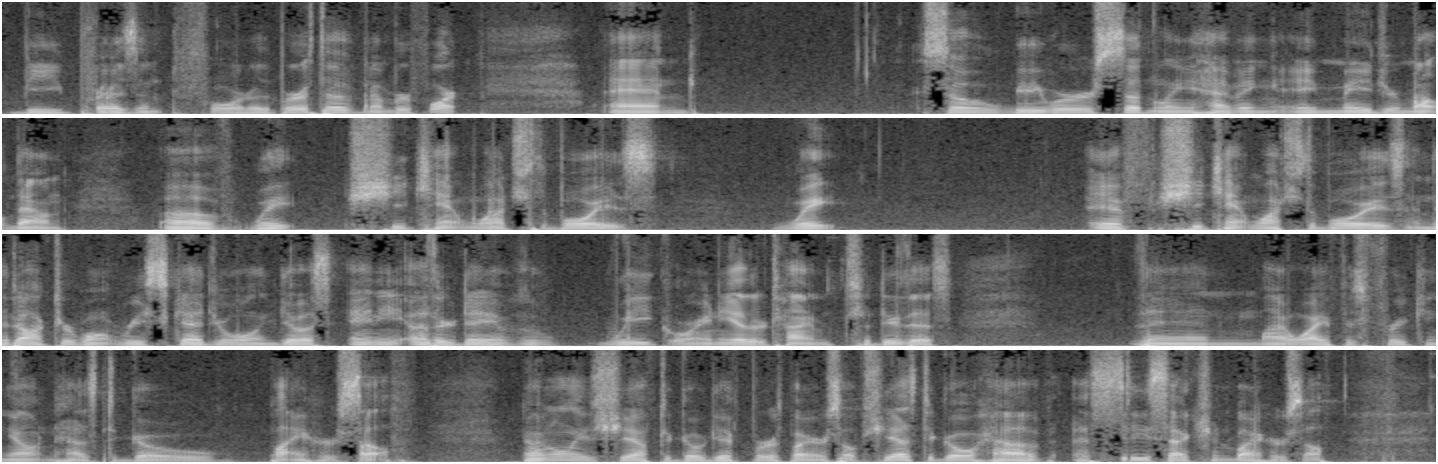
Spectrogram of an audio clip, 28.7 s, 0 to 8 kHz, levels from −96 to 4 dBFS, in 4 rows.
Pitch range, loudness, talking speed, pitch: 110-120 Hz, -18 LUFS, 175 wpm, 115 Hz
